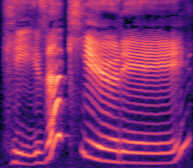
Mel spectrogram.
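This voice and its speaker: A woman's voice: on the low side, expressive, very slow, clean tone. A young woman playing an irreverent, chatty modern sidekick with a sassy, casual manner in a comedic audio drama. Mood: cheeky. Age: young adult.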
